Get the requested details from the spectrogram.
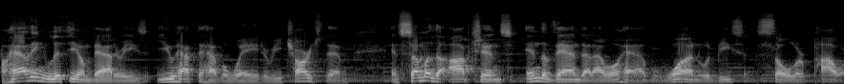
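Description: Faint music plays behind a man who speaks at a moderate pace with a fairly low pitch. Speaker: product reviewer. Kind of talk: product review tutorial. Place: home room. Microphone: lapel.

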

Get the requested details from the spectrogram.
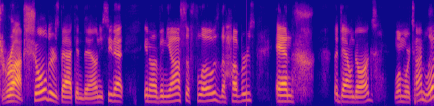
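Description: The speech comes at a very slow pace with long, frequent pauses and ordinary pitch variation, in dry, echo-free sound over a quiet background. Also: man, high pitch for a man. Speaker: fitness instructor. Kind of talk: workout instruction. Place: open country. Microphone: earbuds.

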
